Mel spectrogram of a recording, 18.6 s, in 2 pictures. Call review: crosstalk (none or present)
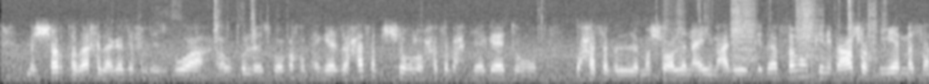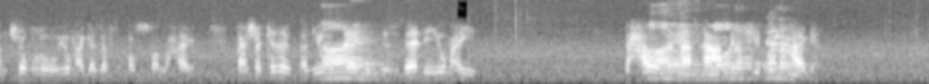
present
